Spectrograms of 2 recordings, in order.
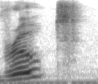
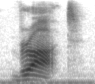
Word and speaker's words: brought: good uh here uh this word is brought instead of brute okay it's an ah sound bra brought dropped okay very nice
